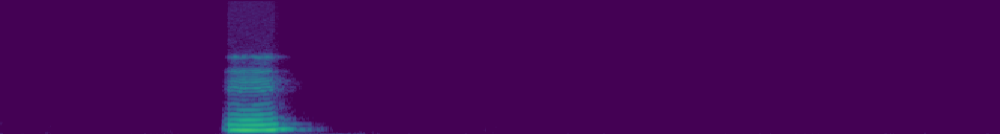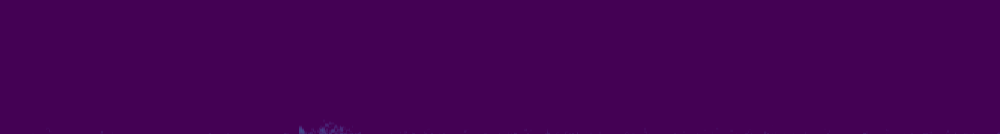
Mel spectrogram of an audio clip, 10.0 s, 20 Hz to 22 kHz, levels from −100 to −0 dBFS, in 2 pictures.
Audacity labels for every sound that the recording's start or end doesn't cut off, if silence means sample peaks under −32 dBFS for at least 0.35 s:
1.150000	1.380000	sound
